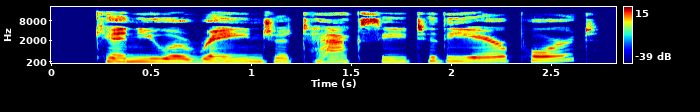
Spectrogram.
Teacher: In connected speech, can you can sound like kin ya.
